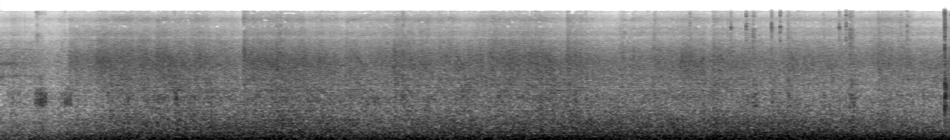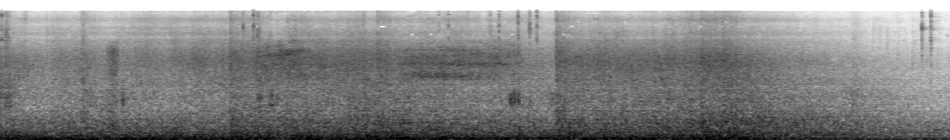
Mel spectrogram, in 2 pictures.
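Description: Explosions and gunfire rumble steadily in a large battle.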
